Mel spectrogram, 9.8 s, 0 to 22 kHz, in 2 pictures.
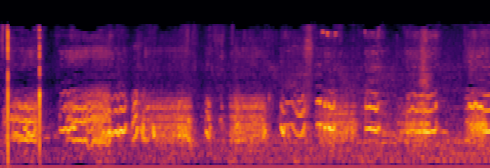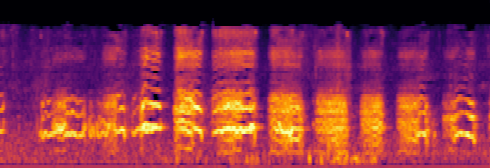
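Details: Miniature Pinscher puppies just over a month old in Los Teques, Venezuela, born 6 November 2014; repeated short whining cries about twice a second, growing louder and more insistent toward the end, with a few clicks.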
